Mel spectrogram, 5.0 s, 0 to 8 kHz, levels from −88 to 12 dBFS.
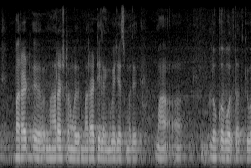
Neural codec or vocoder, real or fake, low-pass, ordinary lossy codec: none; real; 7.2 kHz; none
